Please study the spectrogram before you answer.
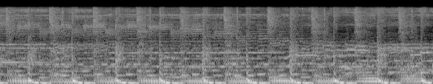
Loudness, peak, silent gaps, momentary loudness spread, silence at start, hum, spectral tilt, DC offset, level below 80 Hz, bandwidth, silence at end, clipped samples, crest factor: -15 LUFS; -2 dBFS; none; 1 LU; 0 s; none; -4 dB/octave; under 0.1%; -20 dBFS; 16 kHz; 0 s; under 0.1%; 12 dB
